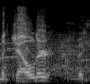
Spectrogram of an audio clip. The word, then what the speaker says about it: Batchelder: We'll call him Batchelder.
